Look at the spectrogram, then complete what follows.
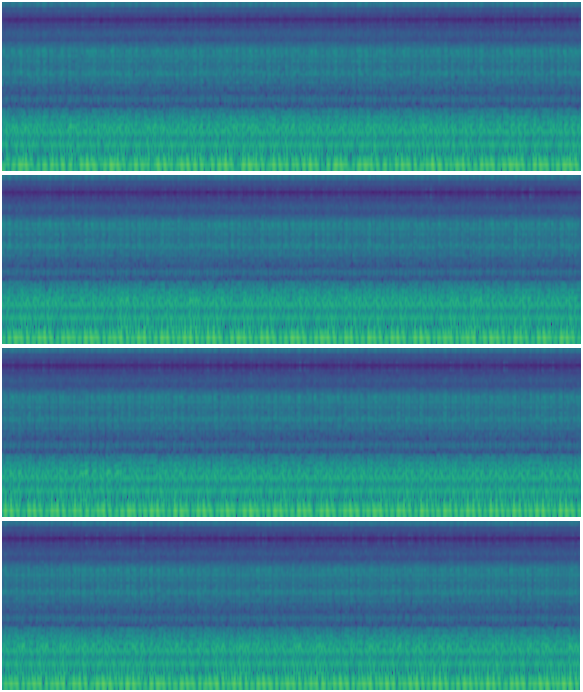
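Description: Off-road vehicle engine running at a steady speed, a constant low drone that hardly changes.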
